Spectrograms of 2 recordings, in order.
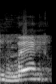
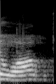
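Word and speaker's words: walk: Stand up वी वॉक slowly we वॉक slowly we वॉक इसको वाक नहीं पढ़ना है।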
